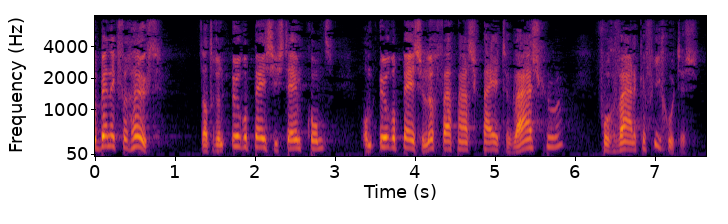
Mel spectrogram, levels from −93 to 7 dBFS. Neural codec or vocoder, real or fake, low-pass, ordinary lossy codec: none; real; 7.2 kHz; none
